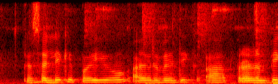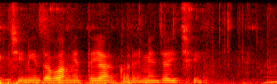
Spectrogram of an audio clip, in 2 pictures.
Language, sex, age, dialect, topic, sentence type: Magahi, female, 31-35, Western, agriculture, statement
